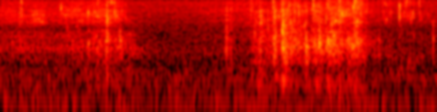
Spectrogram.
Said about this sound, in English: Let me get a bit of water. I got dry mouth because I smoked a fat joint before I started.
